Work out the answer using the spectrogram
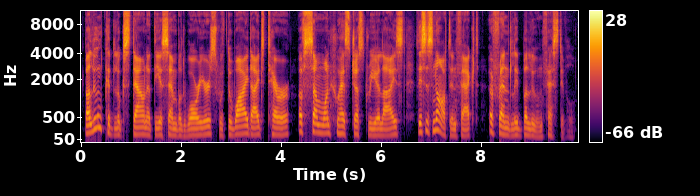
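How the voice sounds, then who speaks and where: A man's voice: medium pitch, animated, a little slow, hardly any pauses, no room sound, studio quality. A man giving dramatic scripted narration as a storyteller.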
